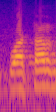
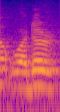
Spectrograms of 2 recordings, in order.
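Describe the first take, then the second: First: "ওয়াটার" with a hard T in the middle. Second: "ওয়াটার" with the T softened to a D. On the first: Teacher showing the version to avoid, "ওয়াটার" with hard T. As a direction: say "ওয়াটার" with a clearly sounded T. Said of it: "ওয়াটার না". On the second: Teacher correcting learners, "ওয়াটার" with a D sound for T. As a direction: say "ওয়াটার" like "wader". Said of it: "টিটা ডি তে উচ্চার". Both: Shown as a demonstration.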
